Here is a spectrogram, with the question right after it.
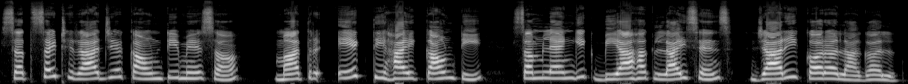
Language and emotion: Maithili, neutral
